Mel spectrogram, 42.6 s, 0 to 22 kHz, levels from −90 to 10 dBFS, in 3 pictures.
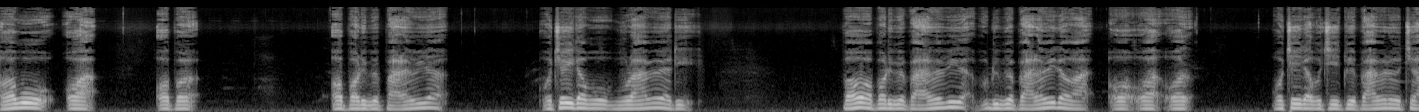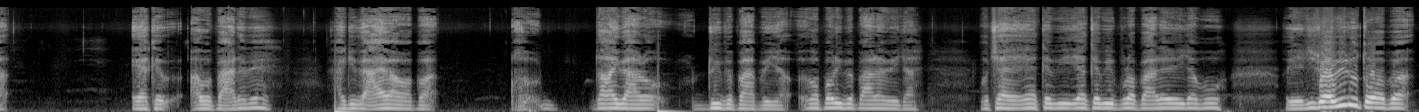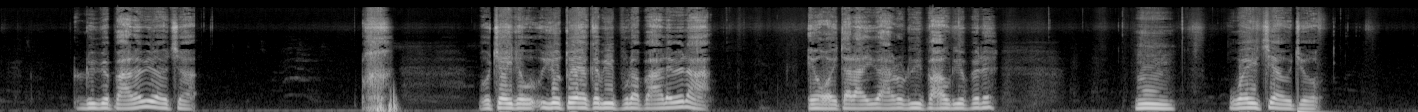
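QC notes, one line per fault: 17.54 s, 20.77 s and 41.36 s, DC step: the waveform's zero line jumps suddenly by about -13 dBFS at the first two and about -15 dBFS at the last, then drains back through a roughly 2 Hz high-pass. Each jump sounds as a brief low thump under the speech, which continues unaffected.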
